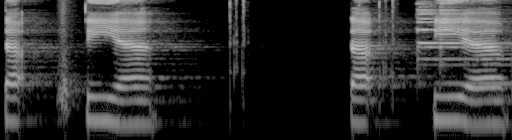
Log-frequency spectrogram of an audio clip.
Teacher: حمزہ ساکن ہے، اس لیے حمزہ ساکن کو جھٹکے سے پڑھیں گے۔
